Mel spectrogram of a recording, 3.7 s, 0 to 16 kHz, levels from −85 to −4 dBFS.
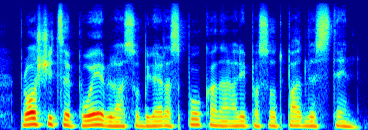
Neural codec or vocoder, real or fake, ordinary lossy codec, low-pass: autoencoder, 48 kHz, 32 numbers a frame, DAC-VAE, trained on Japanese speech; fake; none; 14.4 kHz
